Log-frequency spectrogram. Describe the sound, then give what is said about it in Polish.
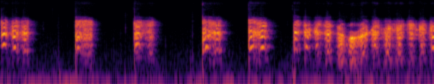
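A woman, a bird-imitation contest champion, imitates a reed warbler's song: five separate harsh, scratchy chirps spaced by short pauses, then a rapid, continuous chattering run. “I co to za stworzenie? Trzciniak.”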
